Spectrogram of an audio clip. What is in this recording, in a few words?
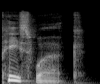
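"piecework", British English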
